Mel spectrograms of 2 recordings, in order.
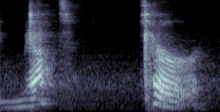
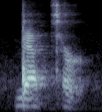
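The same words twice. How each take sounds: First: "matter" very slowly as mat, pause, ter; "matter" in two separated syllables; syllable divided. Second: Said in the usual way. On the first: Shown as a demonstration. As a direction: split "matter" between the two t's. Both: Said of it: "when I syllable divide it".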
